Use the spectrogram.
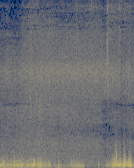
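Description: Wind buffets the microphone in steady gusts while waves wash and churn nearby, swelling louder toward the end.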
